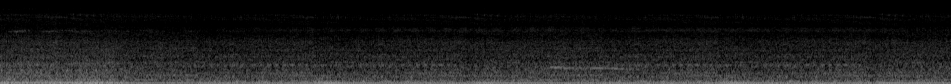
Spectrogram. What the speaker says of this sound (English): And hop back into the tractor.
